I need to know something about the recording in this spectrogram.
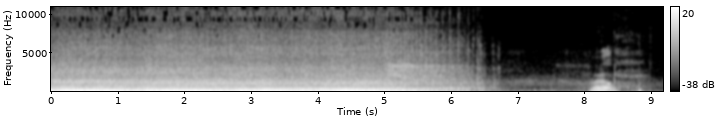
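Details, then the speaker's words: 1998 Ariens 21" self-propelled mower, engine VLV60, warm and surging: runs steadily at about four firings a second then abruptly dies and coasts to silence as the newly fitted replacement ignition coil loses spark. "yeah we lost spark on a $25 coil or whatever that thing was got one use out of it or 30 seconds out of it really"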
